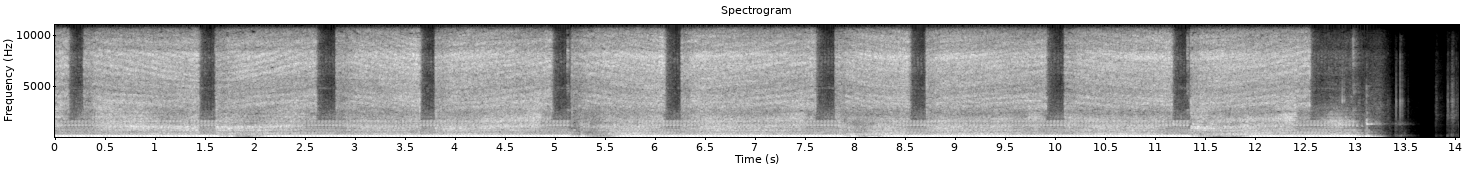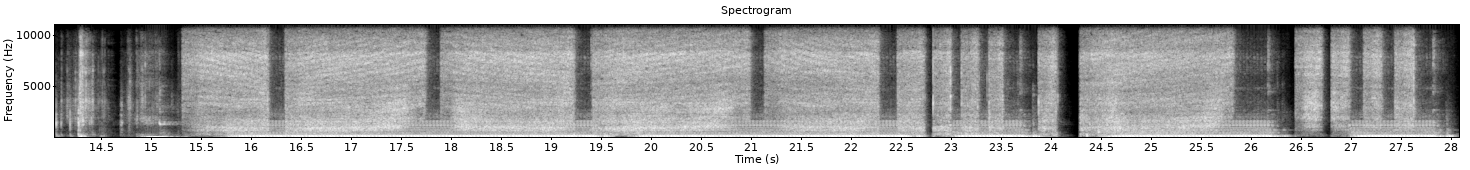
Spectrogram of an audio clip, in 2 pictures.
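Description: Airbrush spraying paint: a steady hiss of air with a low hum beneath it, broken by several brief cut-outs and a longer pause about halfway through.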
